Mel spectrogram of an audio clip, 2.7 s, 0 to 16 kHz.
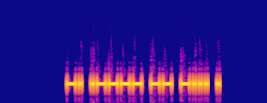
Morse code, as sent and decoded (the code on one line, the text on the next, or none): -. .---- -- -... .
N1MBE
